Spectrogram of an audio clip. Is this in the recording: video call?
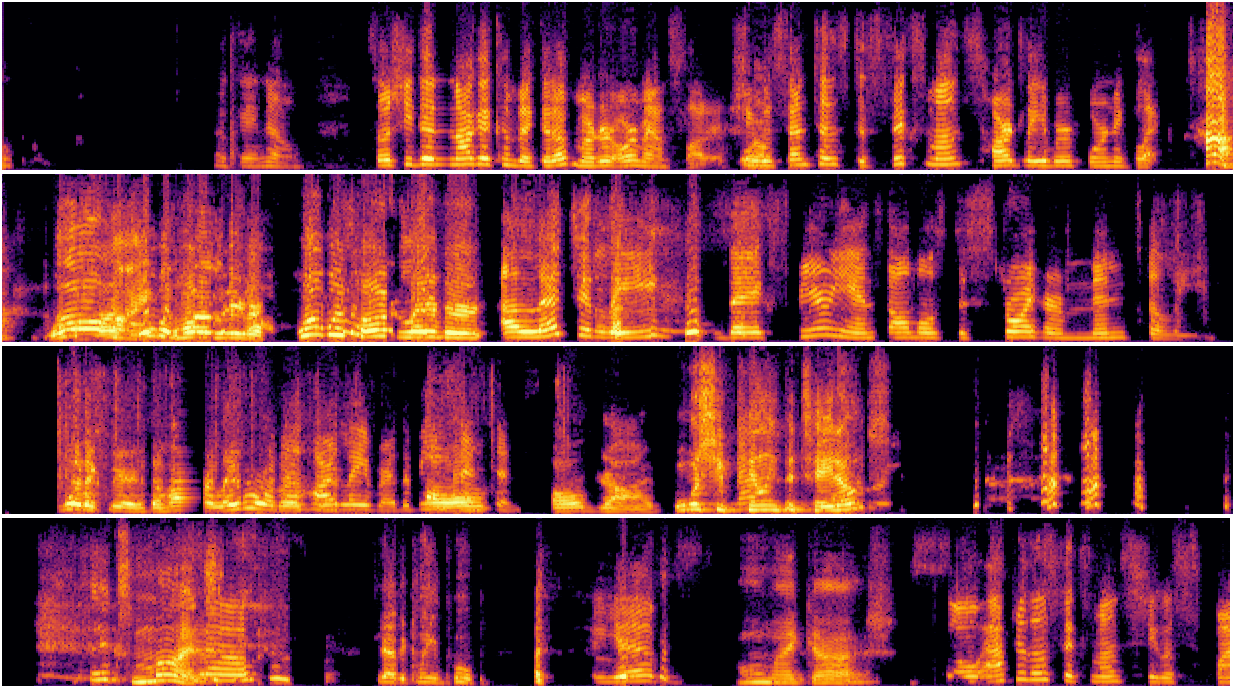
yes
